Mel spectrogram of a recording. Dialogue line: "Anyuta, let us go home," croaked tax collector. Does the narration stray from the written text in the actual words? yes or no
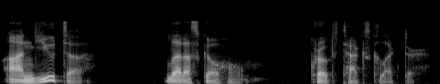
no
